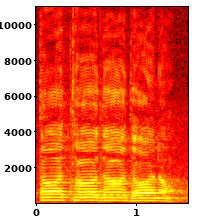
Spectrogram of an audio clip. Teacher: ત વર્ગના વ્યંજન તમે બોલો છો ત્યારે જીભનું ટેરું તમારા ઉપરના દાંતને સ્પર્શ છે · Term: દંત્ય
